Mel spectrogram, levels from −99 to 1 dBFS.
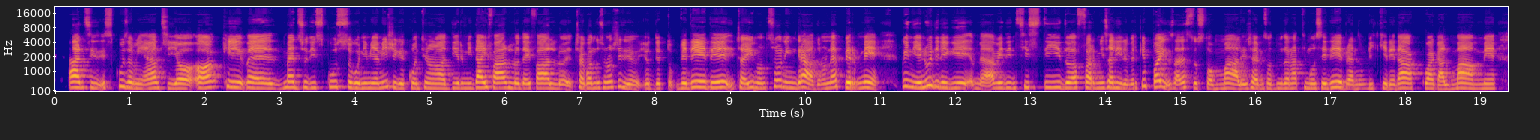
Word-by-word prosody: anzi, 260 -1 +3
uhm, - - -5
scusami, 255 -5 -1
anzi 230 -1 -1
ho 220 - +4
ho 205 -2 +2
anche 270 0 +2
me 230 -5 +2
mezzo 265 0 -1
discusso 260 +2 -3
con 235 -1 +2
i 230 - -1
miei 230 0 0
amici 260 +1 -3
che 220 0 0
continuavano 225 -1 -2
a 215 - -1
dirmi: 230 0 -3
"Dai, 250 0 +5
fallo, 240 -2 +1
dai, 225 0 0
fallo!". 225 -2 0
Cioè, 245 - -3
quando 230 +1 -2
sono 255 +1 -3
uscita, 275 +1 -5 0.2
gli - - -9
ho 220 - 0
detto: 220 +1 -4
"Vedete, 265 +3 +4
cioè, 235 -4 -1
io 265 - -3
non 235 0 -4
sono 300 +3 -4
in 245 -1 -4
grado, 255 -5 +1
non 225 +3 -5
è 275 +1 -1
per - - +7
me, 255 0 +3 0.3
quindi 295 -5 -1
è - - +8
inutile 275 -4 +2
che, 240 0 0
ehm, 225 - -11
avete 240 +1 -1
insistito 265 +1 -2
a 240 0 0
farmi 240 -1 -1
salire 245 -5 0
perché 235 +10 -5
poi 290 -1 +1
s 220 - -13
adesso 240 +3 -2
sto 225 -3 -4
male, 210 -1 -1
cioè 215 -3 -1
mi 215 - -11
so 220 -1 -5
dovuta 225 +1 -4
n - - -6
attimo 230 -1 -4
sedè, 245 +4 +2
prende 205 0 -5
un 205 - -13
bicchiere 215 -1 -4
d'acqua, 225 0 0
calmamme." 215 +2 0
235 Hz, 210 wpm, -23 LUFS, 220-260 Hz, 0.3 s, è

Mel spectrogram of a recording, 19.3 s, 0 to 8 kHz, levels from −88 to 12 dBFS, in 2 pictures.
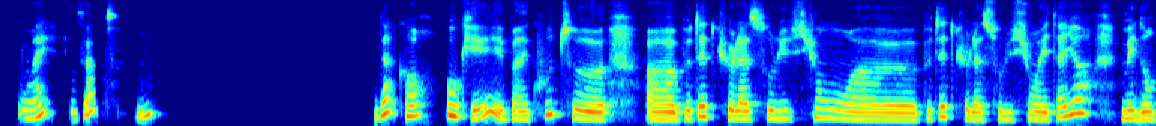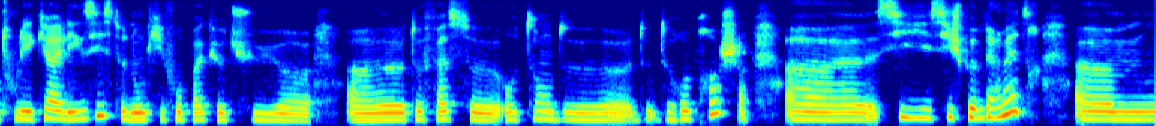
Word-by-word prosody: Ouais, 275 - -1
exact, 350 +1 -4
mmh. 270 +1 0 1.9
D'accord. 270 -4 +2
OK. 255 -3 +6
Eh, 345 - +4
ben, 190 - -2
écoute, 285 +11 0
heu 180 -3 +6 0.3
heu, 175 -1 +5
peut-être 235 +7 +3
que 205 - 0
la 185 -1 +4
solution, 195 +1 -3
heu, 165 -1 +2
peut-être 235 +7 0
que 205 - -3
la 170 -1 +1
solution 170 +1 -4
est 170 0 0
ailleurs 310 +7 +4 0.2
mais 195 0 +3
dans 175 0 +3
tous 175 +3 -11
les 185 -1 +3
cas, 195 +3 +1
elle 180 -2 +2
existe 205 +8 0
donc 165 -1 +1
il 180 - -10
faut 175 0 -4
pas 165 +1 -5
que 170 -1 -6
tu, 160 -1 -7
heu 150 -2 -2 0.3
heu, 165 +1 +3
te 180 - -3
fasses, 180 +1 -4
heu, 160 -2 +1
autant 175 +2 -5
de, 175 0 -8 0.5
heu, - - -7
de 155 - -8
de 175 - -8
reproches, 285 - -2 0.4
heu, 170 -1 0
si 210 -2 -2
si 210 +4 -1
je 225 - -3
peux 220 - +6
me 205 - -5
permettre, 280 +11 +3 0.3
hem, 180 -1 +2
185 Hz, 165 wpm, -20 LUFS, 170-225 Hz, 1.9 s, OK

